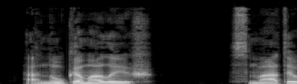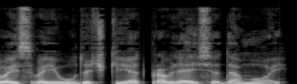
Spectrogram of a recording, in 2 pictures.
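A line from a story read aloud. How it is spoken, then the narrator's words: Hoarse boatswain. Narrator (Russian): прохрипел боцман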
